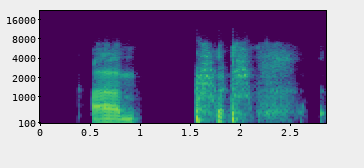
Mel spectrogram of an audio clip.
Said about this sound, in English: I'm coughing because you just mentioned it.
